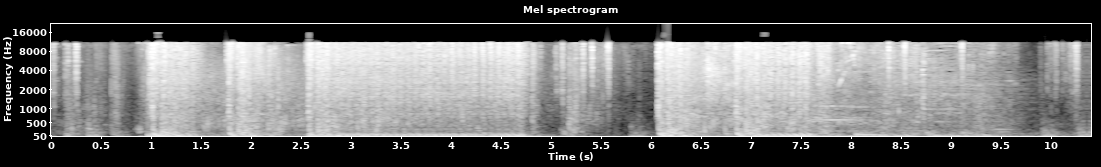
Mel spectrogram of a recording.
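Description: Game gunfire crackles in rapid bursts.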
